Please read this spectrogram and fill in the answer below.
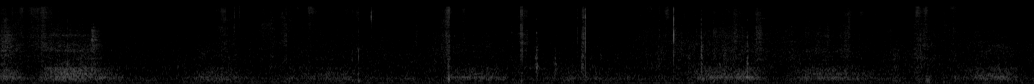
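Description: Faint rustle of hands working a yarn tail through knitted wool fabric with a crochet hook, with a few small scattered clicks.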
